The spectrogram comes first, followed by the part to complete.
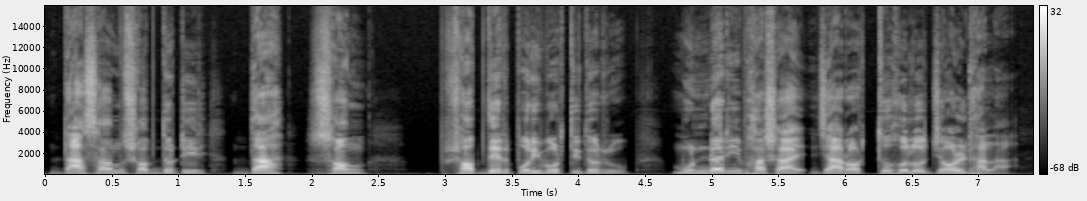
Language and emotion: Bengali, neutral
